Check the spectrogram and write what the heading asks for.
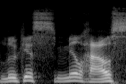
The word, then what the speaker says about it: Lucas Millhouse: their mics so they have power we have Lukas Milhouse is that the correct way to say your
